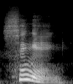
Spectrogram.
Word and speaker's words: singing: end of the word so if we add more onto it the G is still not pronounced so singer singing any of those do not pronounce the G sound let's go back to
